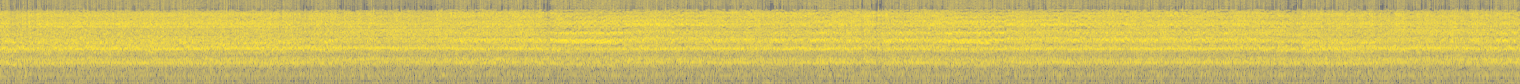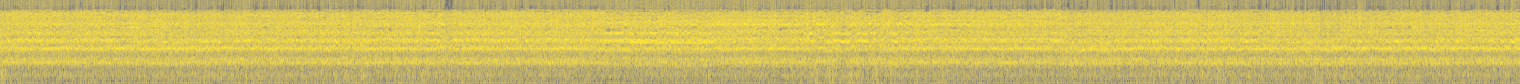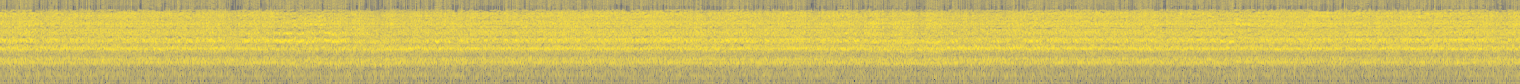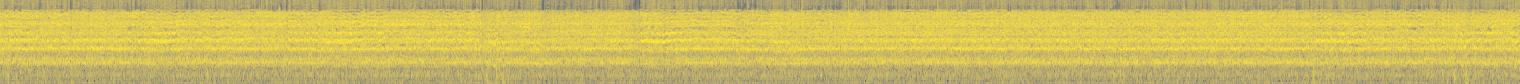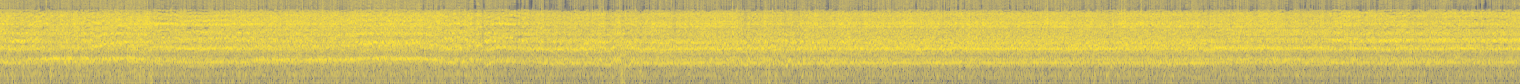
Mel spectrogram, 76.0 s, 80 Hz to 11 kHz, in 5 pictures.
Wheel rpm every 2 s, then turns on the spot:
210, 220, 230, 230, 230, 230, 220, 230, 230, 230, 220, 220, 230, 220, 220, 230, 230, 230, 230, 220, 230, 230, 230, 230, 230, 230, 220, 230, 230, 230, 240, 250, 270, 220, 210, 210, 220, 230.
none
